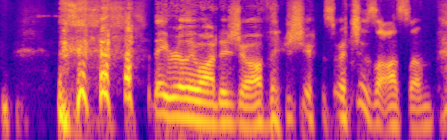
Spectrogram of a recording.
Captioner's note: laughs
